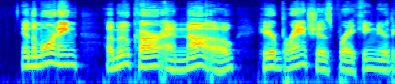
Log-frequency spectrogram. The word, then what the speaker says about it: Naoh: going to pronounce this na um it's like Noah with the vowels backward that's how he's credited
